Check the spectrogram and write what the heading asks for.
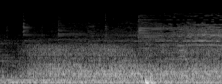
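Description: Fireworks display: a steady rumbling din of launches and bursts, with one deep firework boom about one and a half seconds in.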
